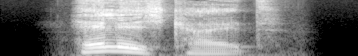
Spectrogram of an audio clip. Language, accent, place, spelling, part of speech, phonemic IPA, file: German, Germany, Berlin, Helligkeit, noun, /ˈhɛlɪçkaɪ̯t/, De-Helligkeit.ogg
- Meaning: brightness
